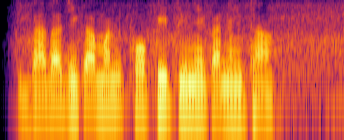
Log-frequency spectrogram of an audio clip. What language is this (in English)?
Hindi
